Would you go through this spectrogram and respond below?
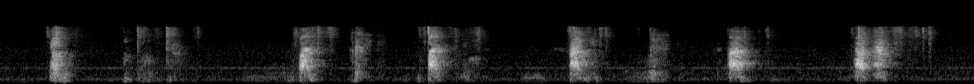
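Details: A pug, scared, barking at a hair clip indoors: short broadband barks, single or doubled, spaced about one to two seconds apart, with a steady faint hum in the background.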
